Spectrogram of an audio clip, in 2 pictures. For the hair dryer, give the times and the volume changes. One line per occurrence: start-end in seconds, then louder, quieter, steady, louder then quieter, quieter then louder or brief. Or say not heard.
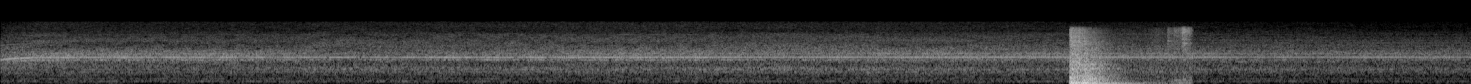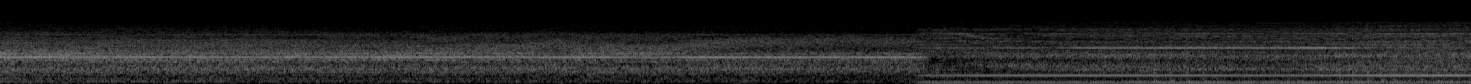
0.0-29.3 quieter.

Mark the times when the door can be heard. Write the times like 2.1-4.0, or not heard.
10.7-11.9.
